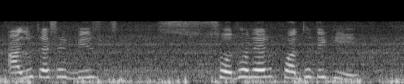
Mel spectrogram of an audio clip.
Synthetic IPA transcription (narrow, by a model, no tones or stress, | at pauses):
alut͡ɕaʃeɾbist | ʃod̪ʱoneɾpɔd̪ʱːot̪iki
